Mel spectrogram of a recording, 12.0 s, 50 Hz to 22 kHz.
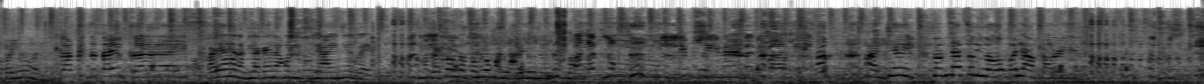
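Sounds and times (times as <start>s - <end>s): vehicle running low rumble: 0.0s - 12.0s
voices inside a car: 0.0s - 12.0s.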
